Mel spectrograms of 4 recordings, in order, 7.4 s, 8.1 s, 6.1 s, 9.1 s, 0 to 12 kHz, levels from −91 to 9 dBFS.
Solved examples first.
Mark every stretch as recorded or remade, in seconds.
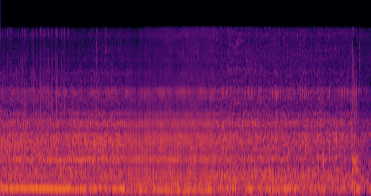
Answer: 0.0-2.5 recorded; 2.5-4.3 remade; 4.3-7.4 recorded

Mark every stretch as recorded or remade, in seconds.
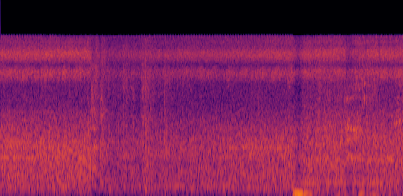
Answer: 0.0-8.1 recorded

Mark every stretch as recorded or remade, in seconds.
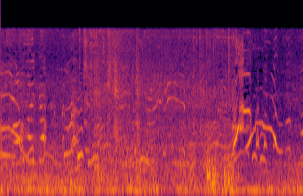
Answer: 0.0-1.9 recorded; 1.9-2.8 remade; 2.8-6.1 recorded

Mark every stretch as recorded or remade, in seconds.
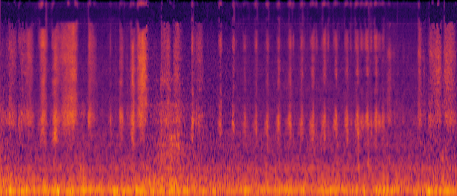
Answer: 0.0-0.5 recorded; 0.5-2.9 remade; 2.9-4.7 recorded; 4.7-8.4 remade; 8.4-9.1 recorded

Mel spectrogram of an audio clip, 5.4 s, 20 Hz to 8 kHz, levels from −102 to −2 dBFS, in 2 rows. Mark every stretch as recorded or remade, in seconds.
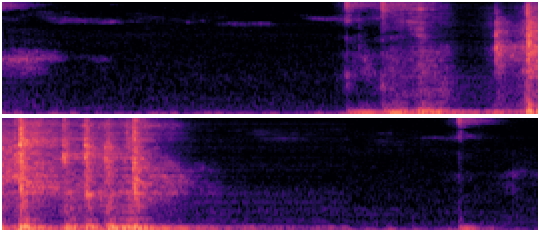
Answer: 0.0-2.0 recorded; 2.0-4.4 remade; 4.4-5.4 recorded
